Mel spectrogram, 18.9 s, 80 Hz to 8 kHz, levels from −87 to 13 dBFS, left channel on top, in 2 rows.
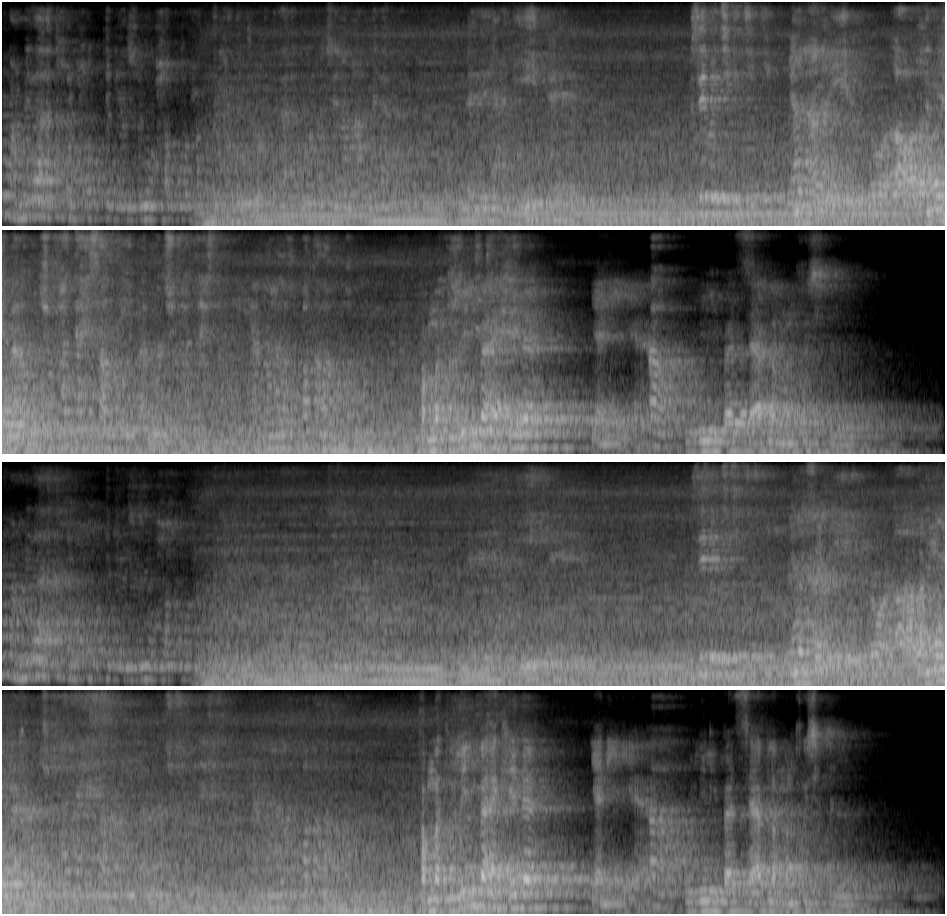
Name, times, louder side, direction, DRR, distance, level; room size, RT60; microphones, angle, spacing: voice 1, 0.0-3.9 4.2-6.1 6.9-12.9 13.4-14.0 14.3-14.6 15.9-16.1, left 1 dB, 40° left, -4 dB, 7.1 m, -30 dB
sound 1, 1.9-14.7, equal, 25° right, 7.6 m, -28 dB
voice 2, 7.5-9.8 13.6-14.8 15.3-16.0 16.3-17.9, right 1 dB, 70° right, 0 dB, 3.5 m, -23 dB
27.0 x 20.5 x 5.3 m, 2.5 s
head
